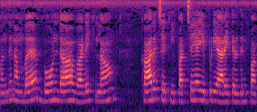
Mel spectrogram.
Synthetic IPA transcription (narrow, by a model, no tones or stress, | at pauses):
ʋɐnd̪ɯnɐmbɐboːɳɖaːʋɐɽɐɪkːɪlãː | kaːɾɐt͡ʃːet̪nipɐt͡ʃːɐjaːɛpːɐɽiɐɾɐɪkːɪɾɐðɯnːɯpaːɾ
